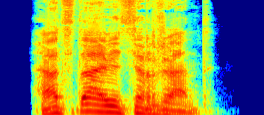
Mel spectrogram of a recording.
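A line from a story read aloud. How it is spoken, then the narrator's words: Theatrical roar. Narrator (Russian): проревел Сердюков, входя в роль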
